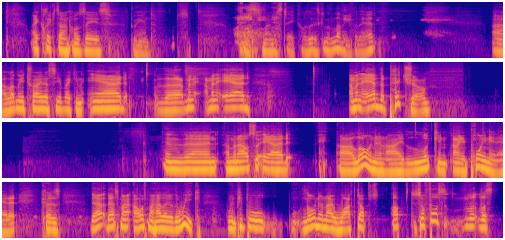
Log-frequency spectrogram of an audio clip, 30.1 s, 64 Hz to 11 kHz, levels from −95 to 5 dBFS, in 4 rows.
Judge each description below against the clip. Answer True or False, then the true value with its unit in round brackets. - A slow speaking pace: False (150 wpm)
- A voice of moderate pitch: True (145 Hz)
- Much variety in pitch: False (4.2 semitones)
